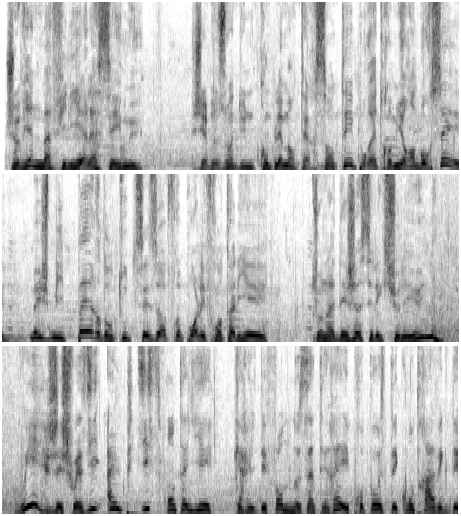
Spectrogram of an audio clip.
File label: Spot radio; Alptis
